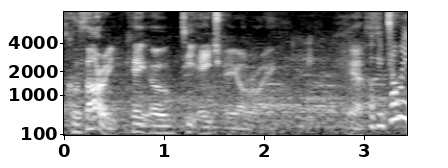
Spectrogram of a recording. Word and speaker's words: Kothari: it's called t-a-l-y-f-y and your last name it's kothari k-o-t-h-a-r-i yes okay tell me a little bit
